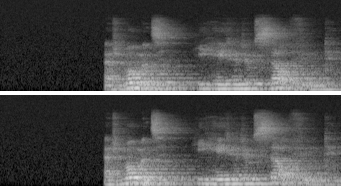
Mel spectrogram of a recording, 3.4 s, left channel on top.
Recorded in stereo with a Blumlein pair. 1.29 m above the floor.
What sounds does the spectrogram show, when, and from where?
1.0 s a man speaking: 10° right, 0.7 m; by 3.3 s 60° right, 1.5 m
